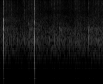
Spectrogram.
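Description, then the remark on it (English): A few scattered, sparse hand claps from an audience: two sharp claps near the start, then a handful of fainter ones trailing off irregularly, with no one talking. “I think we can clap for that.”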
